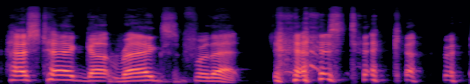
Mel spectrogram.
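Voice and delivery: slow, stretched chant; slow slogan drawl. Acted. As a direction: drag the slogan out. Slogan drawn out.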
